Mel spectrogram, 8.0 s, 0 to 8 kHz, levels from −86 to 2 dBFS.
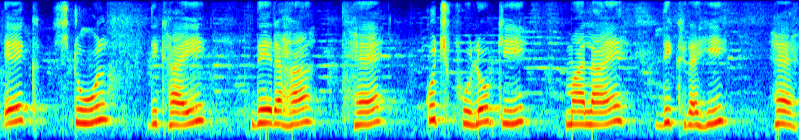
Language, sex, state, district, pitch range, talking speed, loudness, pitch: Hindi, female, Himachal Pradesh, Shimla, 240-280 Hz, 100 wpm, -14 LUFS, 260 Hz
